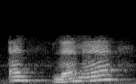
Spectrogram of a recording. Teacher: جريان الصوت في السين أسلما مع الصفير بتاعها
